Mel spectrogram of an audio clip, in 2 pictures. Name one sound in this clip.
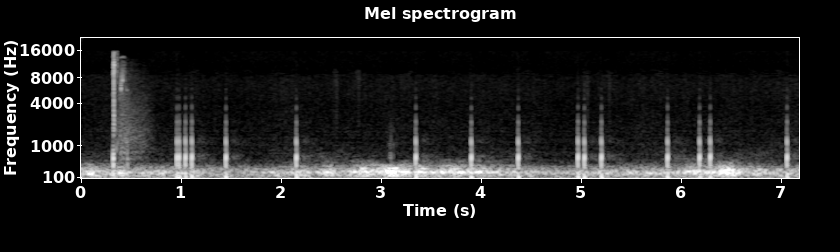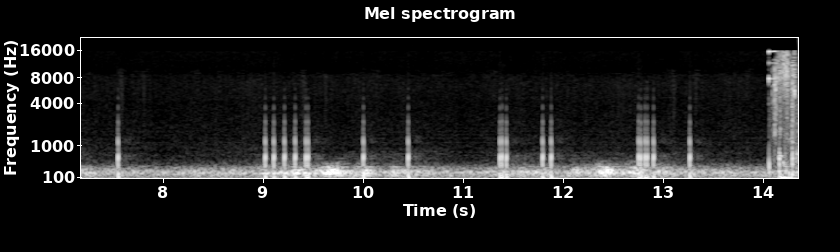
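Short soft menu clicks tick again and again as a selection moves.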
